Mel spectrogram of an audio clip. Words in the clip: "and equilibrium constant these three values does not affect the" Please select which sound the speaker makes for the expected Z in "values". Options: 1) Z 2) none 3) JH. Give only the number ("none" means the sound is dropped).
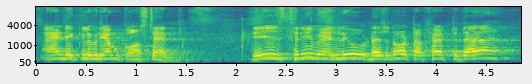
2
